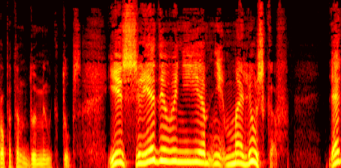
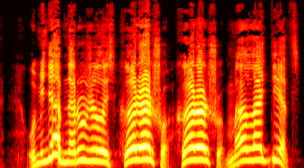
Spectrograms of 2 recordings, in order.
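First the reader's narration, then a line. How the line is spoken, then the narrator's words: Shouting through cupped hands. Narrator (Russian): кричал Чудакули, сложив ладони у рта для громкости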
